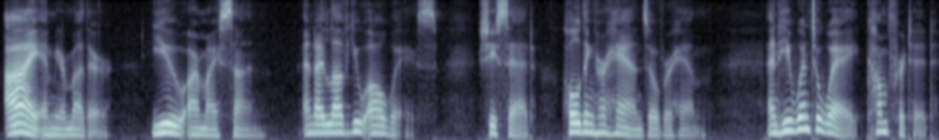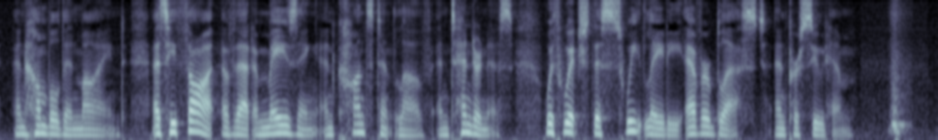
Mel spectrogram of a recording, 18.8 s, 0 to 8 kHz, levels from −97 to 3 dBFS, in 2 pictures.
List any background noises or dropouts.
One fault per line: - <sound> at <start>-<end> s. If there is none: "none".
- whoosh at 18.3-18.5 s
